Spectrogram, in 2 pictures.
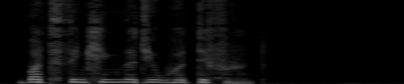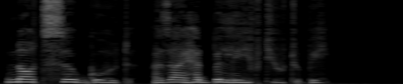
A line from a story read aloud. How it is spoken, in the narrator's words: She made a great effort over herself to say in a low, tremulous voice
